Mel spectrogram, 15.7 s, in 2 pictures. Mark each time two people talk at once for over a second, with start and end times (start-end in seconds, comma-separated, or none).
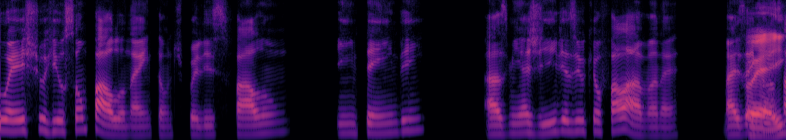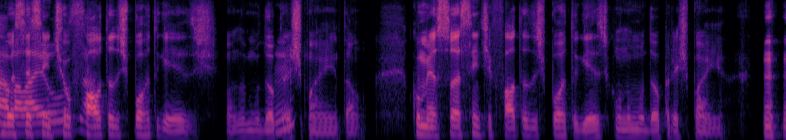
7.4-9.0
